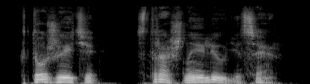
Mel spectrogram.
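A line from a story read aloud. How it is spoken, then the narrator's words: Sighing. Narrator (Russian): вздохнул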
